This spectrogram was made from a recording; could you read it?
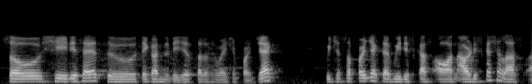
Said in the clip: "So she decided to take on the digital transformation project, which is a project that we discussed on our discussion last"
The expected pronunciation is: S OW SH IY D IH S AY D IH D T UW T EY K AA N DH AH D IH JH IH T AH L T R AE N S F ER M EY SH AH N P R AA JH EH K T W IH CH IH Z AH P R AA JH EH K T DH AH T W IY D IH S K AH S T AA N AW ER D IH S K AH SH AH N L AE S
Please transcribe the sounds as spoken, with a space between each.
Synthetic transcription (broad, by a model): S OW SH IY D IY S AY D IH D T UW T EY K AA N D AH D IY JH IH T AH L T R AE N S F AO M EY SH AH N P R AA JH EH K T W IH CH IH S AH P R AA JH EH K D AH T W IY D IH S K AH S AA N AW ER D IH S K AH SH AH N L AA S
